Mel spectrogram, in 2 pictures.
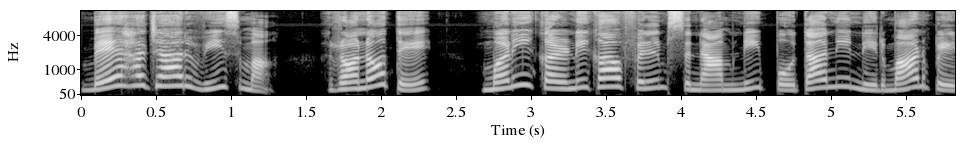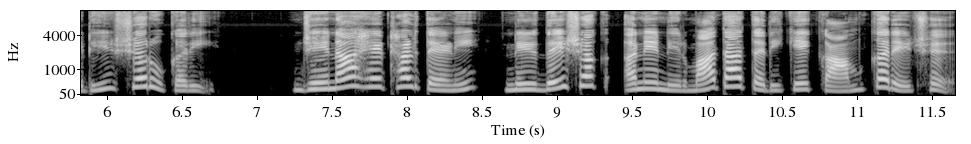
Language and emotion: Gujarati, neutral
